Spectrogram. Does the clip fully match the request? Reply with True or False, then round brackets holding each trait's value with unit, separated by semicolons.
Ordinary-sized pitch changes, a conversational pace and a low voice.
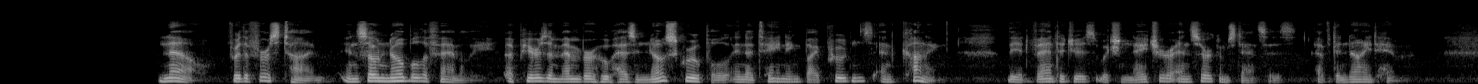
False (4.6 semitones; 130 wpm; 125 Hz)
